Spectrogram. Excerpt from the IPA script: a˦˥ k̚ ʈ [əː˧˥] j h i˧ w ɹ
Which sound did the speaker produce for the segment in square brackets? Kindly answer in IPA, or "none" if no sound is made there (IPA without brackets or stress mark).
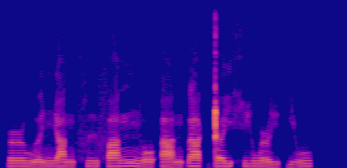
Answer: ə˧˥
